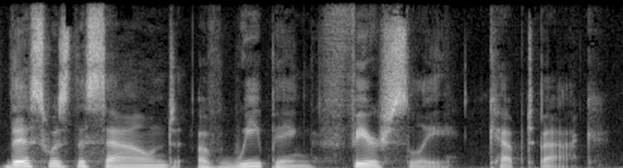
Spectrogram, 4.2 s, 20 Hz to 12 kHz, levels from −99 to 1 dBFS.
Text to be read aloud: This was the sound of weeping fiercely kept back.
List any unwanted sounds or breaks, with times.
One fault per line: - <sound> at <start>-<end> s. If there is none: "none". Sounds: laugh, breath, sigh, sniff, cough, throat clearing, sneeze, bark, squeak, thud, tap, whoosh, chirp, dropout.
none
